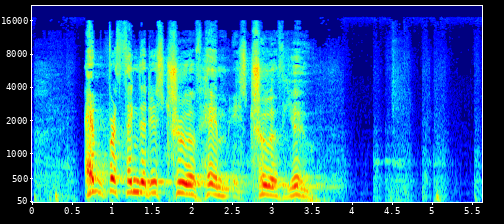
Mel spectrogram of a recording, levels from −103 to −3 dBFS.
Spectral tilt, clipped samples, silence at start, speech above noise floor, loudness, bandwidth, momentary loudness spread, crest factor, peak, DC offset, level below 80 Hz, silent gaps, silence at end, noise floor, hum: -3.5 dB/octave; under 0.1%; 0.3 s; 41 dB; -22 LUFS; 16.5 kHz; 11 LU; 20 dB; -4 dBFS; under 0.1%; -56 dBFS; none; 0.55 s; -62 dBFS; none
